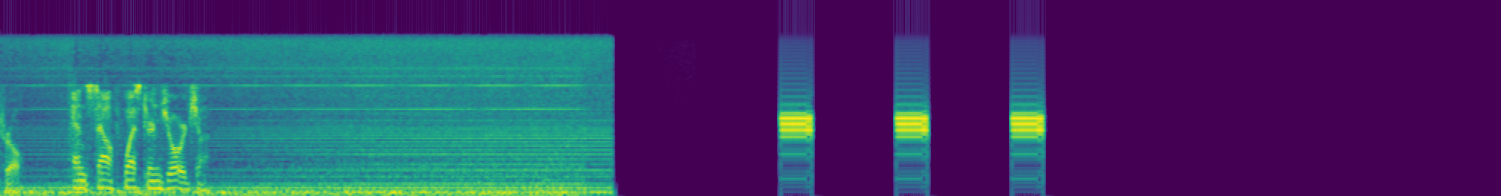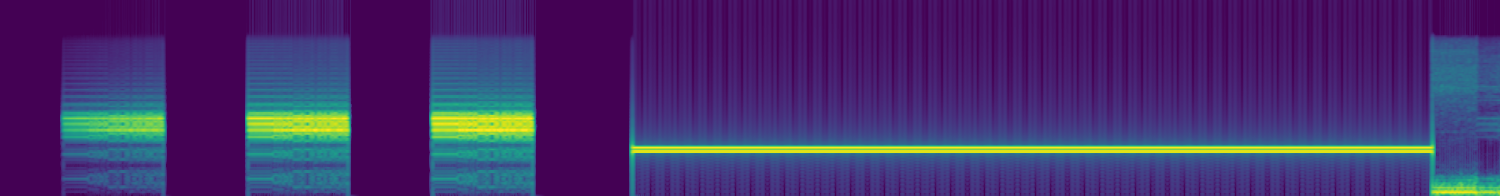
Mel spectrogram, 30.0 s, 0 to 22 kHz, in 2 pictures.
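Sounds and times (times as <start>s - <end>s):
broadcast voice: 0.0s - 2.3s.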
